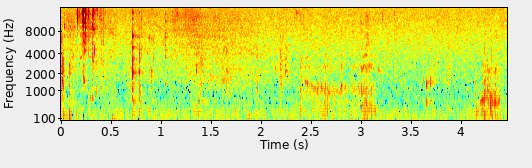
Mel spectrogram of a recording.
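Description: Close-miked chewing of soft pine-nut brittle, with a few crisp clicks and crunches in the first second. Near the end comes a short sip from a mug.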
